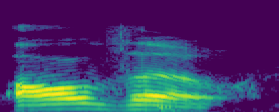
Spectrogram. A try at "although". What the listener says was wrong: Now end with an oo sound. You're ending with a g, saying although.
